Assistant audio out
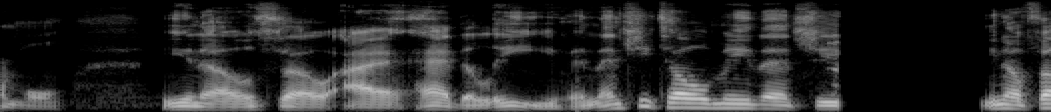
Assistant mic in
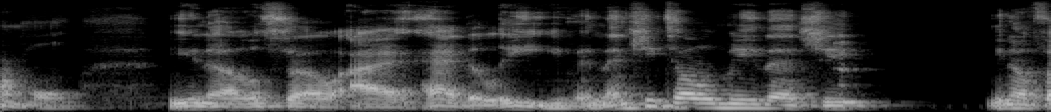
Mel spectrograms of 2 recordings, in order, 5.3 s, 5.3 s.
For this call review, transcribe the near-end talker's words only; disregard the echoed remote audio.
none

